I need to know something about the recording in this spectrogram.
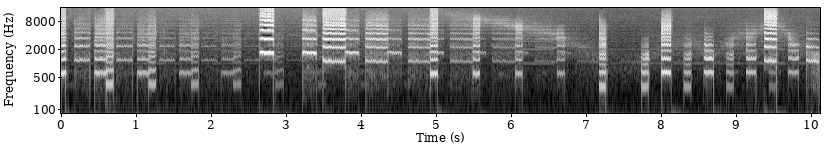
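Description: Korg Monotron Delay synthesizer playing short electronic bleeps in an even repeating pattern, about two a second. Its delay echoes trail and fade behind each note, and louder, brighter notes come in every second or two.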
